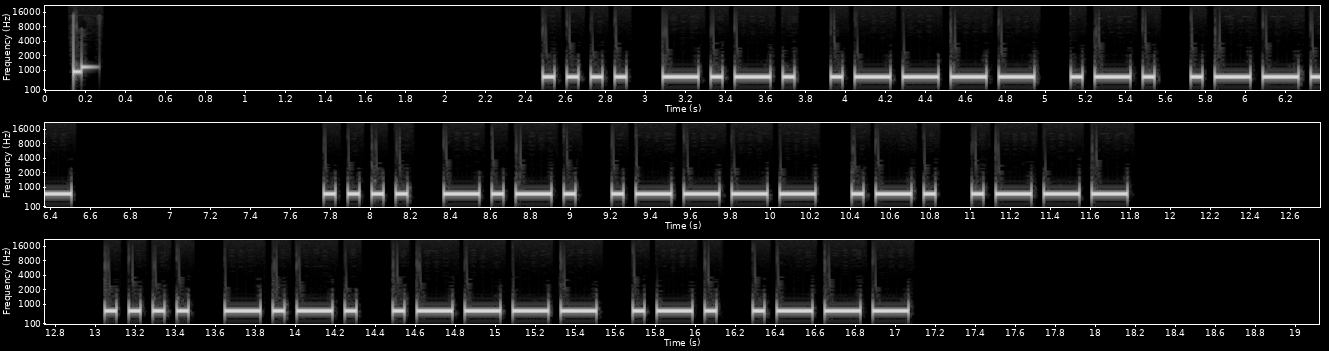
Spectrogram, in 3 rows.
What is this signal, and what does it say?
Morse code, heard as a keyed tone, about 20 wpm, 700 Hz. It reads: HC1RJ HC1RJ HC1RJ
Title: DXCC-100 Call Signs - 5 Characters - Repeated 3x - 20wpm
